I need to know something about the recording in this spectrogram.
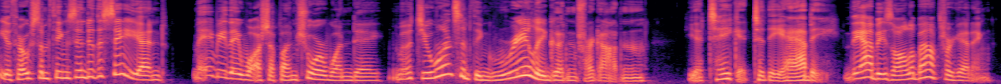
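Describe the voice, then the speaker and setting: A woman's voice: lowish voice, no room sound, clean studio sound. A woman voicing a bold, teasing female fighter and wanderer in a fantasy video game, with a wry, conversational delivery. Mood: wry, friendly.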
